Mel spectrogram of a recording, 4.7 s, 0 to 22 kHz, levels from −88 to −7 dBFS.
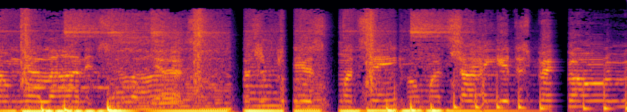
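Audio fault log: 1.73–3.02 s, repeated packet loss (robotic sound): five separate holes in the stream, about 0.32 s of audio missing in total, with the longest at 118 ms. Roughly a quarter of this stretch is patched-over guesswork, which gives it that choppy quality.
3.62–3.66 s, short concealed packet loss: about 20 ms never arrived, and the decoder bridged it by extending the preceding sound before easing back into the real signal. You get a tiny smear or wobble.
4.14–4.29 s and 4.48–4.55 s, burst of packet loss: back-to-back losses of about 140 ms and then about 60 ms. Each time the receiver stretches the last bit of sound and fades it, so there's a held buzz or fading hiss, then a jump ahead. The first gap drops to about 30 ms of silence before the audio returns.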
